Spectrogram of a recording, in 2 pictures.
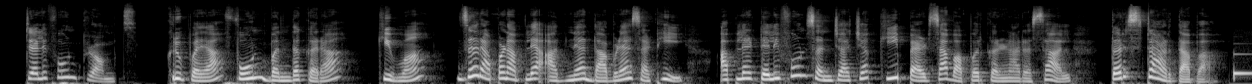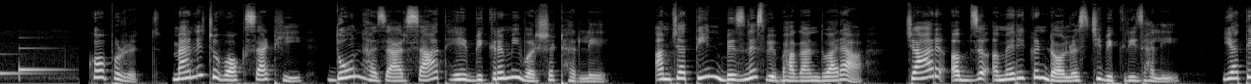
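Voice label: Marathi, General; GoLocalise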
